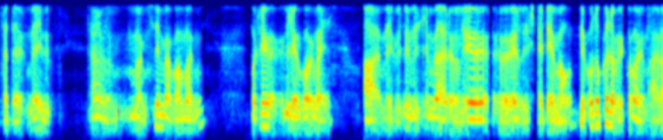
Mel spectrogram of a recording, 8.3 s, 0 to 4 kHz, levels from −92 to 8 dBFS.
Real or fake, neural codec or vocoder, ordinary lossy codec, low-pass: fake; autoencoder, 44.1 kHz, a latent of 192 numbers a frame, MeloTTS; none; 3.6 kHz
